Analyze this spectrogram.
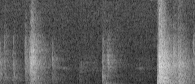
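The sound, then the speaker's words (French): Three doors slam in quick succession upstairs in a house, each a sharp, heavy bang with a short rumbling tail; the second is softer and the last is the loudest. No voices are heard. “On entend des portes claquer.”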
